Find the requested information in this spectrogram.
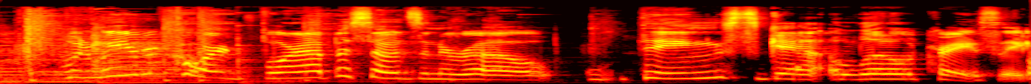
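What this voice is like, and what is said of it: Usual voice. Nothing is said of it.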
